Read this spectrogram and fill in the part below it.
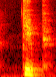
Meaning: inflection of typen: 1. first-person singular present indicative 2. second-person singular present indicative 3. imperative
- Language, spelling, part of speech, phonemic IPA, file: Dutch, typ, verb, /tɛɪ̯p/, Nl-typ.ogg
